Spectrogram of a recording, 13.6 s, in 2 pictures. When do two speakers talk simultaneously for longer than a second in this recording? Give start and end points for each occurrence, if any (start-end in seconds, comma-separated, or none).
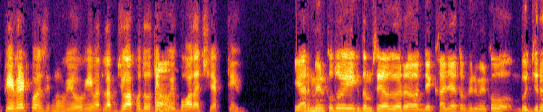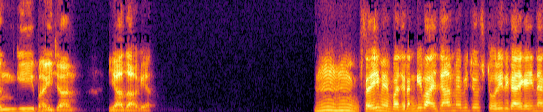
none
